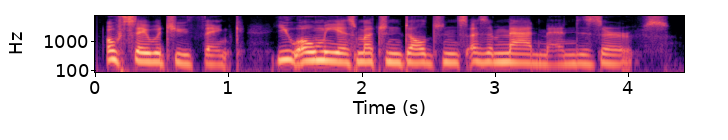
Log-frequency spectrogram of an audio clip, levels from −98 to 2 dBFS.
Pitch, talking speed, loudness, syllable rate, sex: 190 Hz, 205 wpm, -17 LUFS, 5.3 syllables/s, female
